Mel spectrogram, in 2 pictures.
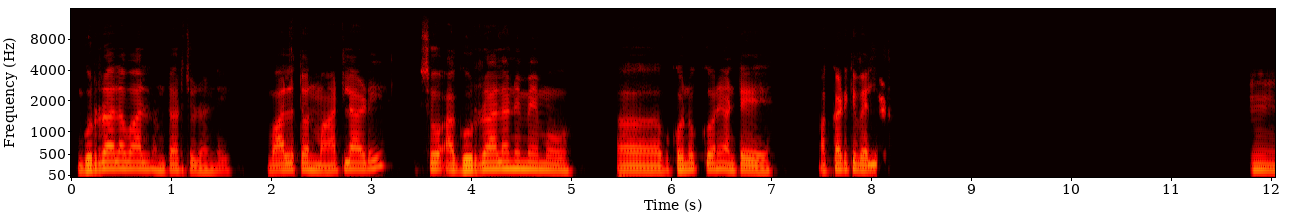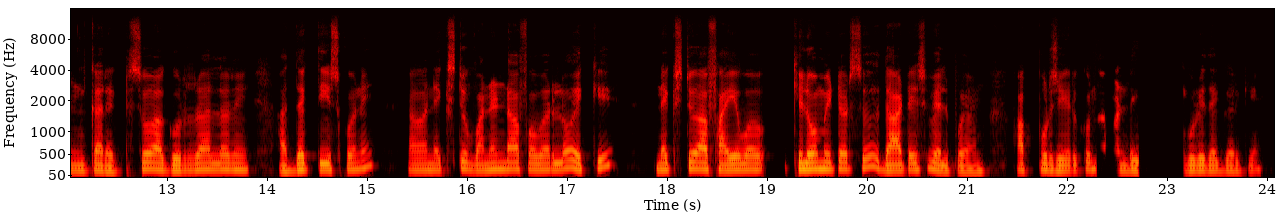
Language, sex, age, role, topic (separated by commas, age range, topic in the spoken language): Telugu, male, 20-24, guest, ట్రెక్కింగ్‌లో సురక్షితంగా ఉండేందుకు మీకు అత్యంత ఉపయోగకరమైన చిట్కాలు ఏవి?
